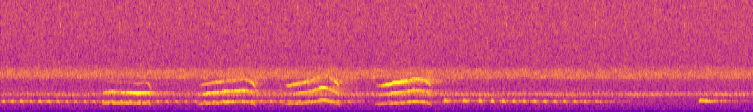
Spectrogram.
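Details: In a fall forest in the afternoon, a young bobcat gives a run of high, wavering, slurred yells, some rising and some falling, about one a second, over a steady breeze and birdsong.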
